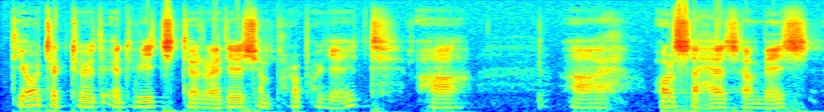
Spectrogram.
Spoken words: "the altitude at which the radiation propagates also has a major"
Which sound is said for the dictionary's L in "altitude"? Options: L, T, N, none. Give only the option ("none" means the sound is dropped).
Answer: none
